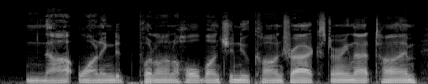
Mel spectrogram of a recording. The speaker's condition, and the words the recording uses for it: No condition.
